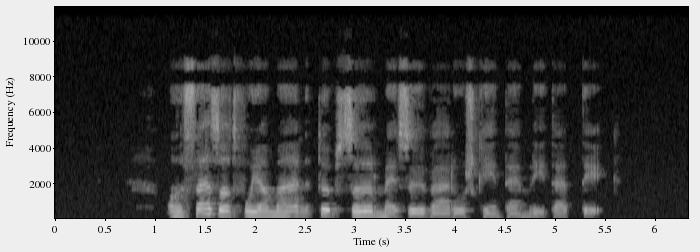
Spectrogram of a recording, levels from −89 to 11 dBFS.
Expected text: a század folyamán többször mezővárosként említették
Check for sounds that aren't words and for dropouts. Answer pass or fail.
pass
